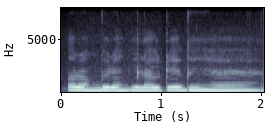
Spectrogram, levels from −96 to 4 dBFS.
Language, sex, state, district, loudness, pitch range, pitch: Hindi, female, Bihar, Patna, -12 LUFS, 230-245 Hz, 240 Hz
